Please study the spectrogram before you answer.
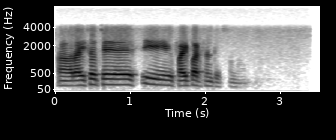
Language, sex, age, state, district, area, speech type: Telugu, male, 45-60, Andhra Pradesh, Bapatla, urban, conversation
